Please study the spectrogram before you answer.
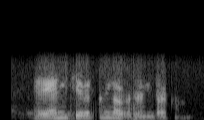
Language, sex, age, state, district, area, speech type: Telugu, male, 18-30, Andhra Pradesh, Eluru, urban, conversation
